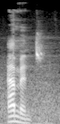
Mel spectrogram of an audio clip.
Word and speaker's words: almonds: the uh almond orchards they call them almond almonds no ammons almonds um i can't even pronounce i don't even know how they say almond almonds almond almond ahmed i don't know they dig they skip the l of course the rebels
